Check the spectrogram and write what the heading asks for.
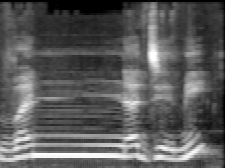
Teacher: جیم کے اوپر قلقلہ بھی ہو رہا ہے کیونکہ جیم حروف قلقلہ میں سے ہے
